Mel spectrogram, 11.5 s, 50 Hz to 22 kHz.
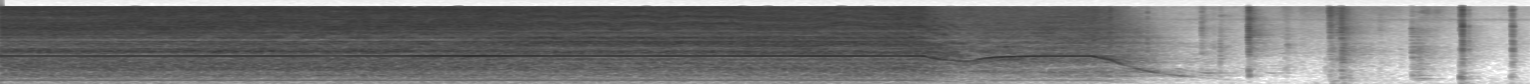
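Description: Heat gun blowing hot air onto a Nexus 5X motherboard to reflow its chips against the bootloop fault, running with a steady whine over the rush of air. It dips briefly, comes back, then is switched off about eight seconds in and winds down with a falling whine, followed by a few faint clicks.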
